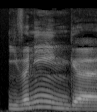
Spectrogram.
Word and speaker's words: evening: Si vous faites le i long, comme il se doit, ça fait evening, evening.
